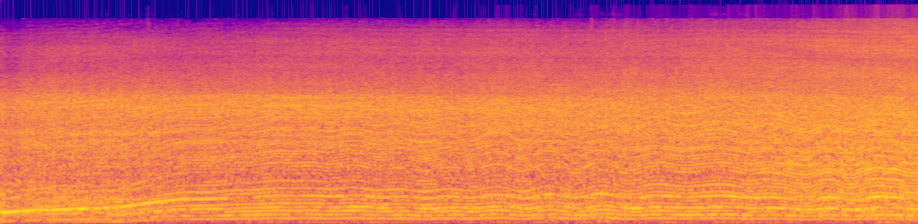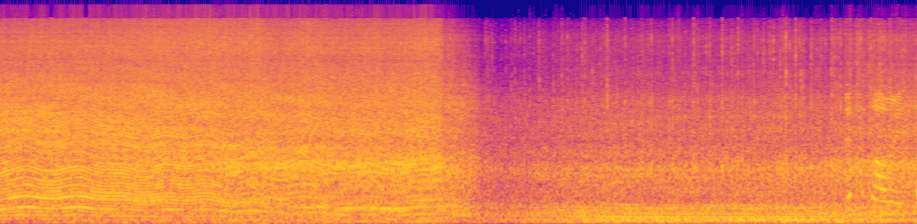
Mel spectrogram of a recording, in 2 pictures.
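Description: A Ford race car engine revs hard on a dirt track, a loud sustained roar with rising and falling pitch sweeps through most of the clip. It breaks off briefly near the end, then the noise picks up again.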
